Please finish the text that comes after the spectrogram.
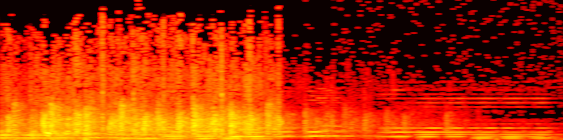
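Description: A crowd applauds loudly for about three seconds as a woman comes forward, over steady, sustained musical tones, then the clapping cuts away and the soft music carries on alone.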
